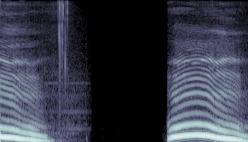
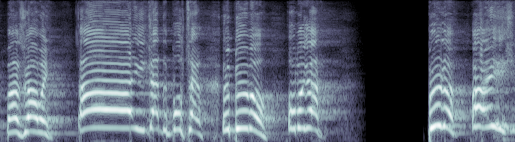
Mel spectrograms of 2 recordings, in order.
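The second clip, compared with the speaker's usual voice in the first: much higher and louder, yelling players' names; real excited yells building with the attack; excited shouting; 12 semitones higher, 4 dB louder than usual. Real, not acted. Fan watching United, shouting players' names at the screen.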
